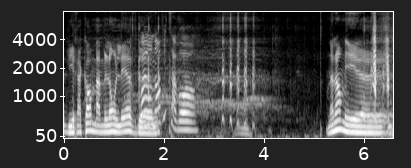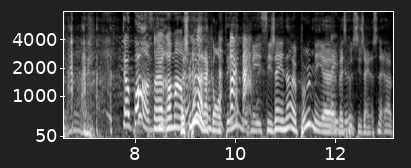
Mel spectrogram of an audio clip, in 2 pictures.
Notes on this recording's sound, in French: LIVE à Québec! Se joignent à la fête pour cet épisode capté à l'Impérial Bell de Québec durant le festival ComédiHa!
